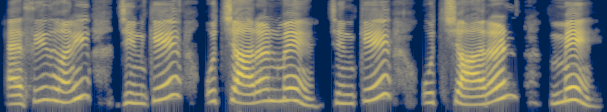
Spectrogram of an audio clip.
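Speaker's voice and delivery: measured words with long gaps; slow dictation. Shown as a demonstration. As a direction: leave time to write each piece. Teacher dictates second definition for notes. (धीरे-धीरे, ठहर-ठहरकर लिखवाते हुए)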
